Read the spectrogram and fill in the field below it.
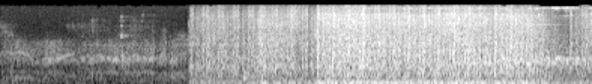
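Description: A gun fires a rapid burst of shots.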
